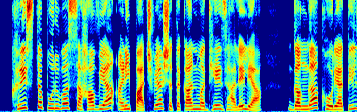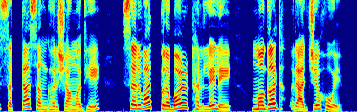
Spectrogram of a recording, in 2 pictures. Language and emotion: Marathi, neutral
